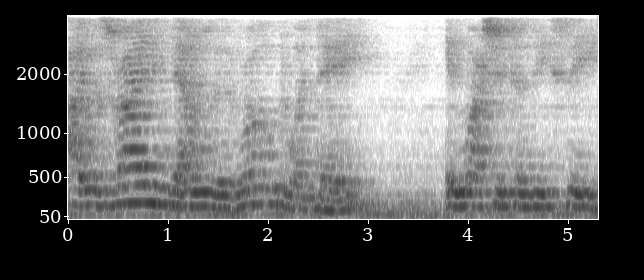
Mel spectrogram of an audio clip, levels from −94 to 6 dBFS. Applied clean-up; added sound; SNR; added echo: none; none; none; reverberation time 0.6 s.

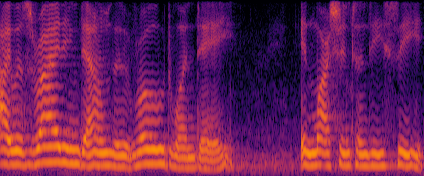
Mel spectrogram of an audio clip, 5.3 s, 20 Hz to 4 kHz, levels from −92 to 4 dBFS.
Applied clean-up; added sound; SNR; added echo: none; none; none; none.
